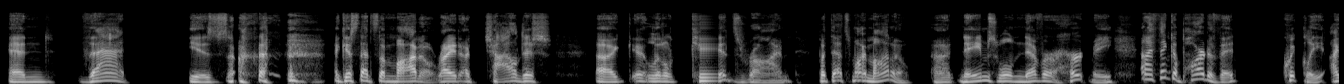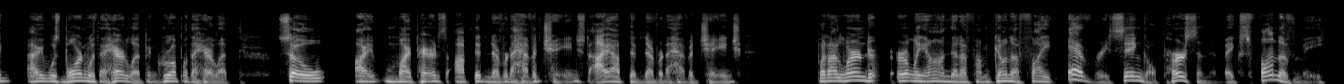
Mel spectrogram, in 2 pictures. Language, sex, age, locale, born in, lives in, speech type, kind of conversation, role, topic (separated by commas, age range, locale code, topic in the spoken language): English, male, 60-64, en-US, United States, United States, conversation, unstructured, none, What scares you most about losing your freedom to choose?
